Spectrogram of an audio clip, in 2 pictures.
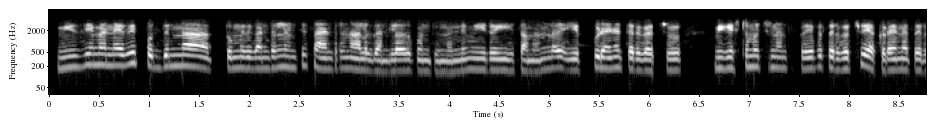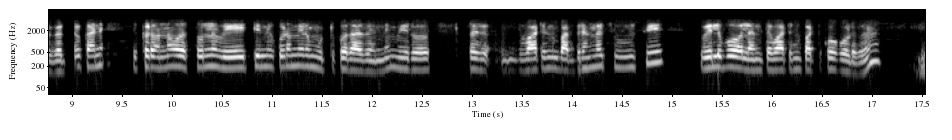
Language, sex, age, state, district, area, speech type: Telugu, male, 18-30, Andhra Pradesh, West Godavari, rural, conversation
